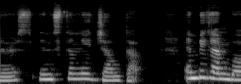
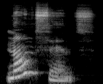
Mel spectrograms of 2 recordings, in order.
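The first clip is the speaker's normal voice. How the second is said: firm, decided retort; loud and decided; 6 semitones higher than usual. A narrator's reading. Alice defies the queen, loud and decided. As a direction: stand your ground firmly. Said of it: "very loudly and decidedly".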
